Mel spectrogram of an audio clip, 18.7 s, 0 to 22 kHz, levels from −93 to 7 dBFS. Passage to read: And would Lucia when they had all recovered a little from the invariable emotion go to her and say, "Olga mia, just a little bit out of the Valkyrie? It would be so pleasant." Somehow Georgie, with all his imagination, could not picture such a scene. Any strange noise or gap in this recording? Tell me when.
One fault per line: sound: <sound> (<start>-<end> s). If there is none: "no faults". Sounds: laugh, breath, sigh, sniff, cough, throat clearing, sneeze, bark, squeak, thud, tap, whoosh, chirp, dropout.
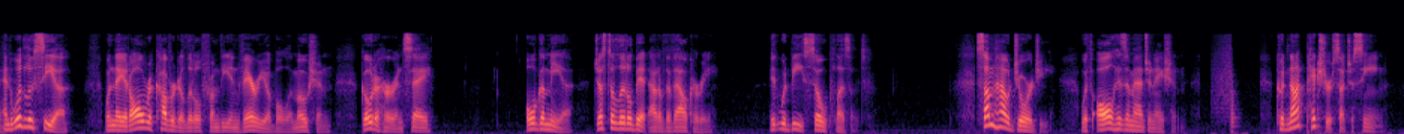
sound: thud (16.1-16.7 s)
